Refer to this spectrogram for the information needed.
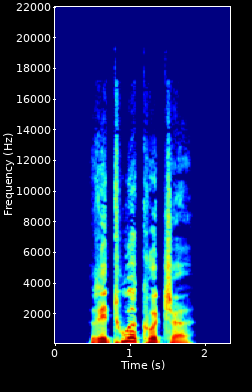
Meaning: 1. comeback, retort 2. coach hired for a roundtrip
- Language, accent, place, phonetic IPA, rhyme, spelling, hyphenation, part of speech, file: German, Germany, Berlin, [ʁeˈtuːɐ̯ˌkʊt͡ʃə], -ʊt͡ʃə, Retourkutsche, Re‧tour‧kut‧sche, noun, De-Retourkutsche.ogg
